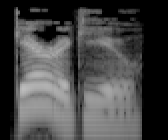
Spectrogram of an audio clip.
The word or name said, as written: garigue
